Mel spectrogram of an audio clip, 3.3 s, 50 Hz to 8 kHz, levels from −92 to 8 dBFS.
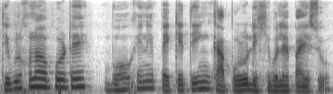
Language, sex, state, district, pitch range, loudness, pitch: Assamese, male, Assam, Sonitpur, 125-180 Hz, -18 LUFS, 145 Hz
